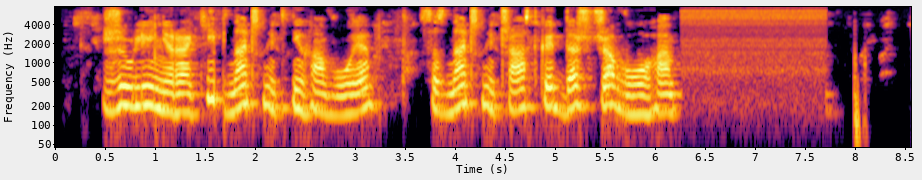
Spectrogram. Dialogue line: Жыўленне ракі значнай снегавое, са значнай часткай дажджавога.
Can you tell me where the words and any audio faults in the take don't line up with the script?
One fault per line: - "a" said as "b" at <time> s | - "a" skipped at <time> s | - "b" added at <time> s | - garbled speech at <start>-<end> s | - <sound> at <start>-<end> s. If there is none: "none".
none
